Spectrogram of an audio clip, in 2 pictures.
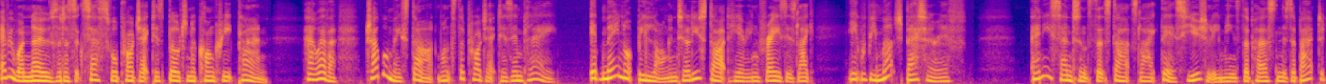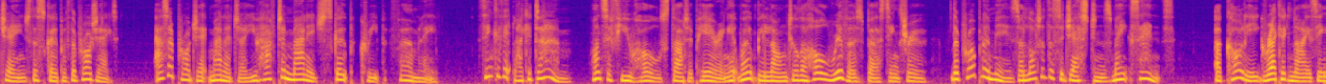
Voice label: E-Learn; Green Shoot

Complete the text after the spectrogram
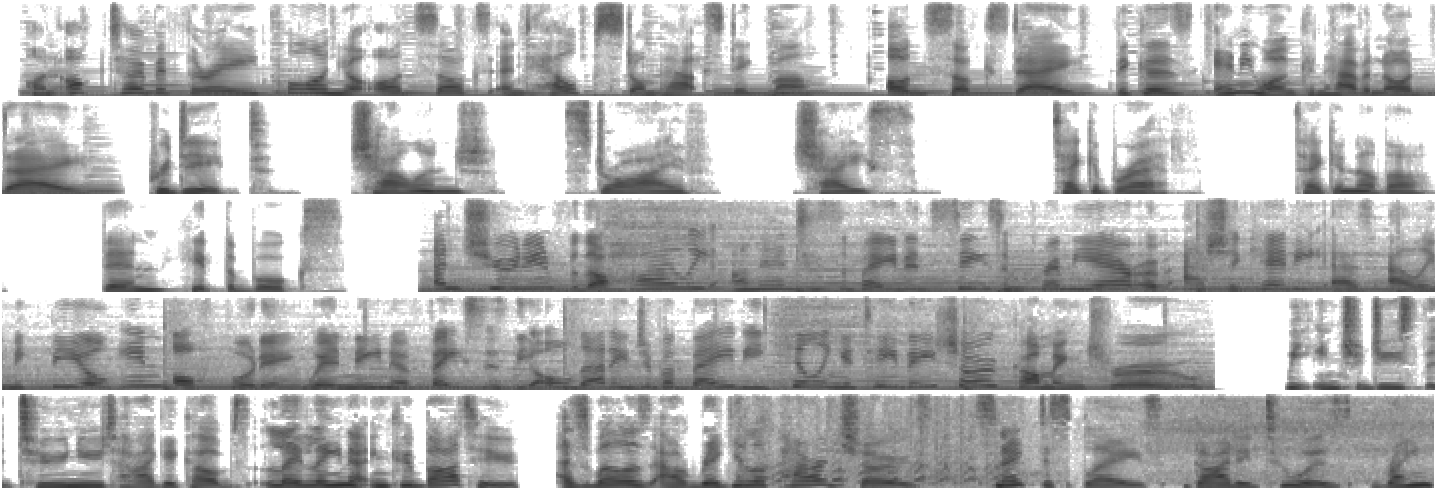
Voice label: Commercial voice UNSLATED

